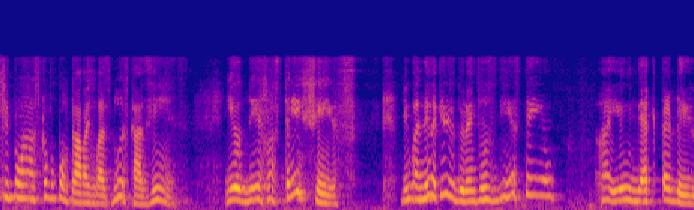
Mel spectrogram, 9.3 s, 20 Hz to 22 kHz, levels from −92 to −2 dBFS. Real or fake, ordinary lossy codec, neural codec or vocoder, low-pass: fake; none; codec, 32 kHz, 1.9 kbps, SNAC; 7.2 kHz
